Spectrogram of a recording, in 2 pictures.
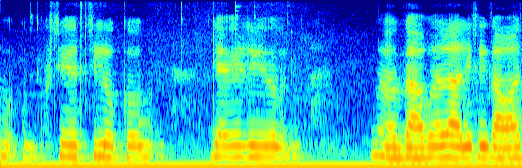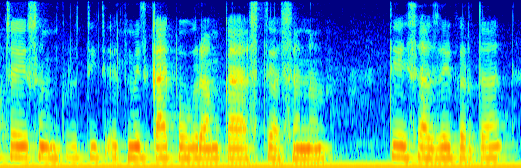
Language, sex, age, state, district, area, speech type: Marathi, female, 45-60, Maharashtra, Raigad, rural, spontaneous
